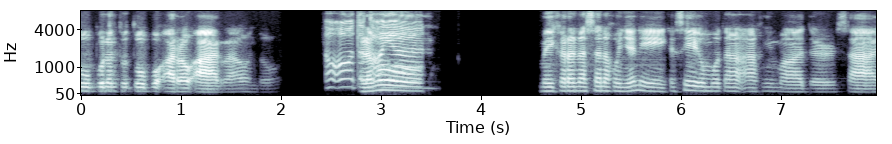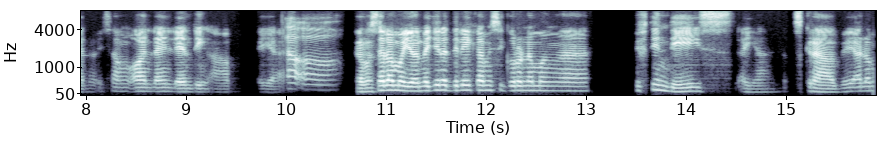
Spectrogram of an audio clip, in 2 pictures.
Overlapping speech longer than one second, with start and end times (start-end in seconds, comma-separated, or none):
none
